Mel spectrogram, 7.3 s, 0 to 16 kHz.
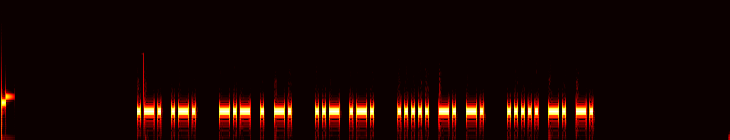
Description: Morse code, heard as a keyed tone, about 33 wpm, 660 Hz. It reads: RR KEN UR 5NN 5NN
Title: SOTA QSO Practice 35wpm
